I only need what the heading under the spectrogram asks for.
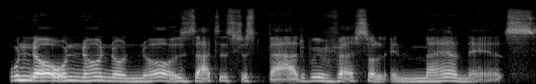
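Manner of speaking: put-on speaking with a German accent. Speaker improvising a Christmas world welcome bit; German accent. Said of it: "I'm going to talk in the German accent".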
